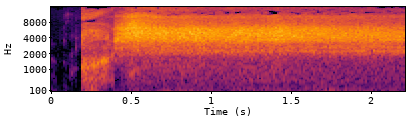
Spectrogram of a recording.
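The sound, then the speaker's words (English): A voice imitates a toilet flushing with a loud, steady, breathy hiss that starts abruptly and holds for about two seconds without fading. “So the very next time he went to the bathroom, he went, "Mommy, I'm flushing the toilet.”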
